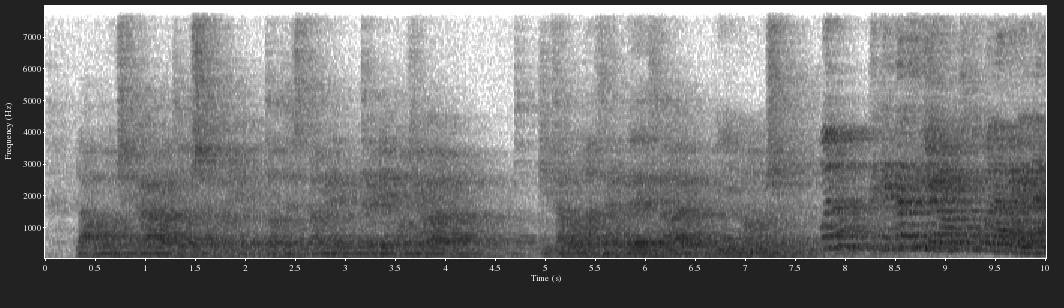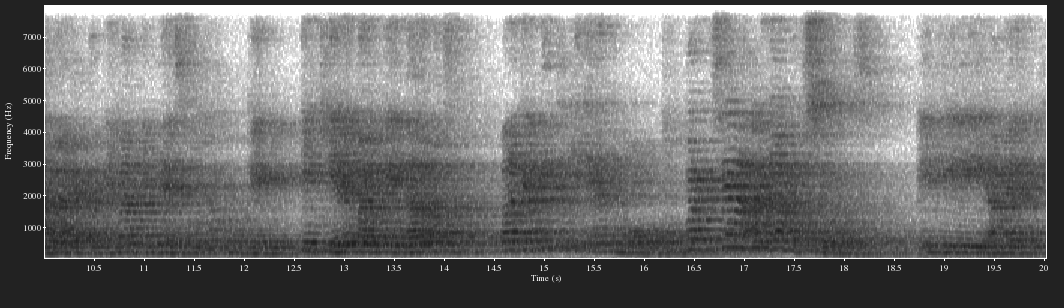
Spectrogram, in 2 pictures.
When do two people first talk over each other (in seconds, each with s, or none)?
none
